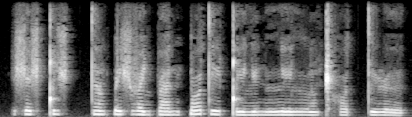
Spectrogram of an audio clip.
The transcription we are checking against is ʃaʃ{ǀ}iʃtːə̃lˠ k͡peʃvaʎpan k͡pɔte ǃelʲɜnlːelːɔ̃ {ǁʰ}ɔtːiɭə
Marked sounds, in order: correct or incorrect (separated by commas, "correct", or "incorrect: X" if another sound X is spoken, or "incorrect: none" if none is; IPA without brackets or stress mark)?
incorrect: ǃ, correct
